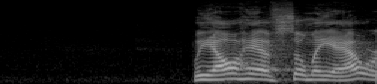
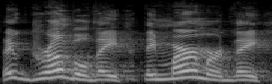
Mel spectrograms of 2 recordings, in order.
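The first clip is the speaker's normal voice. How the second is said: ordinary delivery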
